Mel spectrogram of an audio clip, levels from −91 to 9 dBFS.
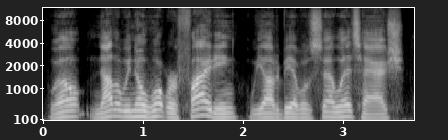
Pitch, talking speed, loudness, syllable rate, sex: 150 Hz, 290 wpm, -16 LUFS, 6.5 syllables/s, male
